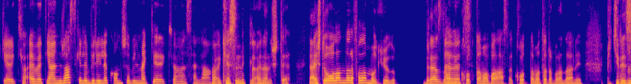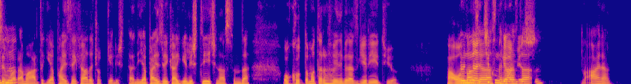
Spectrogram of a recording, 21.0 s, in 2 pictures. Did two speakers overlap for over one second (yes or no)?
yes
